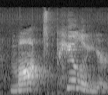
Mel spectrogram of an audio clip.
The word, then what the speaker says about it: Montpelier: that's the capital okay Vermont kind of an odd word Montpelier is how you say that Montpelier Vermont Rhode Island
